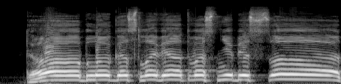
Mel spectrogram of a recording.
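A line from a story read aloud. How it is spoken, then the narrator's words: Guests roaring in unison. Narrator (Russian): дружно взревели гости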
